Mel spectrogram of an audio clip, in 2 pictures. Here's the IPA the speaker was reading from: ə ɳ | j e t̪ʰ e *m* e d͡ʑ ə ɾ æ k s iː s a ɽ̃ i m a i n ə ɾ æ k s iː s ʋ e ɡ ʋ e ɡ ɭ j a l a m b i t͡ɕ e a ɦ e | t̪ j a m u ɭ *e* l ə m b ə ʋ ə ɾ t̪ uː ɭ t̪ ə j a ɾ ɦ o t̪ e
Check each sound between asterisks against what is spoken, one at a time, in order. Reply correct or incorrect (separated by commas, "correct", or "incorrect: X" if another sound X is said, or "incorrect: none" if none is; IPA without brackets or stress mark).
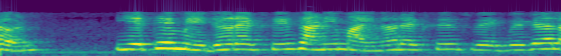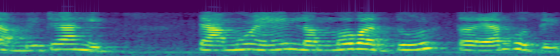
correct, correct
